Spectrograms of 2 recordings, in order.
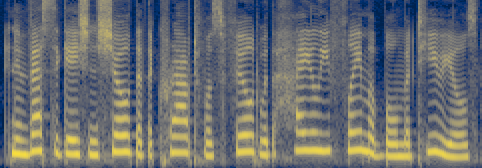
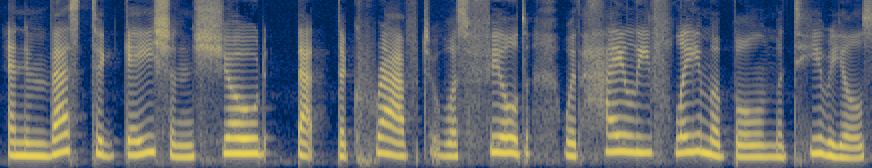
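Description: First: The sentence is read at a normal pace. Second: The sentence is read at a slower pace.

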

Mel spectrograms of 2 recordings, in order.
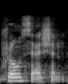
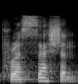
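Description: First: The stress is not on the second syllable. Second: The stress is on the second syllable. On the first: The speaker calls it wrong. "不要念成procession" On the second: The speaker calls it right. "重音在ce 这里啊 ... 是procession"

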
